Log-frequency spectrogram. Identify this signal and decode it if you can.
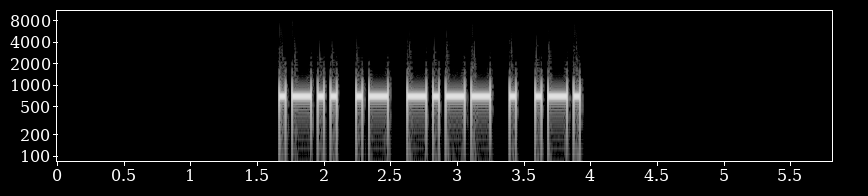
Morse code, heard as a keyed tone, about 25 wpm, 700 Hz. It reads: LAYER
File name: 5 Letter Words - First 3 Letters Given - 25wpm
